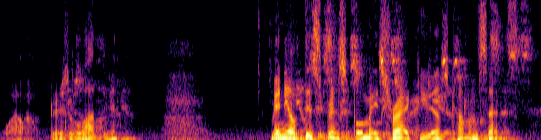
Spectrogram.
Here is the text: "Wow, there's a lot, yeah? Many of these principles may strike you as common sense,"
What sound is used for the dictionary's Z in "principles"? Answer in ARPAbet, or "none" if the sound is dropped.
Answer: none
